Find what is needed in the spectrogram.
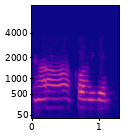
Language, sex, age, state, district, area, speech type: Maithili, female, 45-60, Bihar, Samastipur, rural, conversation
